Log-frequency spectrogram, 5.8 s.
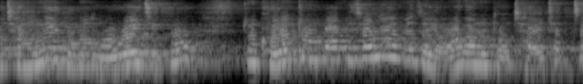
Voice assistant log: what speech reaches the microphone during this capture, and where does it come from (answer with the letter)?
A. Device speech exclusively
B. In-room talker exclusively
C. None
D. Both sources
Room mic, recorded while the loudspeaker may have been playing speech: A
